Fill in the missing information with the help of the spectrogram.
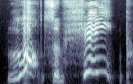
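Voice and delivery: comic reveal. A narrator's reading. Narrator revealing the crowd of sheep, comically high. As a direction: stretch it out in mock surprise.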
